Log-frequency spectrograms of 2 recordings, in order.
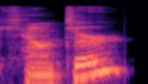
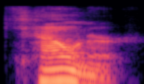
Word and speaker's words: counter: So you can say counter or you can say counter. Don't pronounce the T at all.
